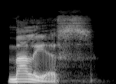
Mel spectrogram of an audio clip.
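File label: "malleus", English, uk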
